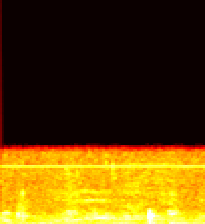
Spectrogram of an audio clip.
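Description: Faint steady room noise with one soft click about one and a half seconds in.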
